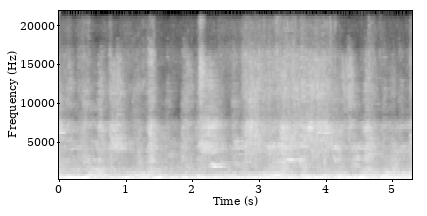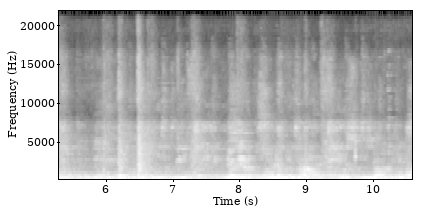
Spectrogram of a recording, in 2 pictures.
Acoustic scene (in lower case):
cafe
